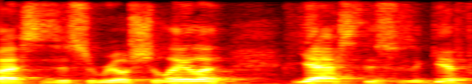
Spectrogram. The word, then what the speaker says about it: Shillelagh: in County Wicklow, they have the town of Shillelagh where this is made. And so Shillelagh, and he, since he's Irish, he told me it's pronounced Shillelagh, not Shillelagh.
